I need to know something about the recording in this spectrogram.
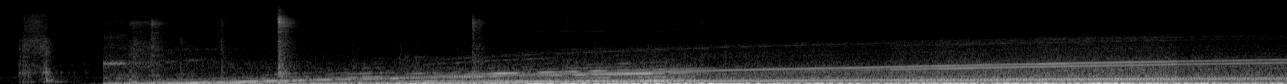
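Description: A bus engine revs up and accelerates steadily, its pitch rising.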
